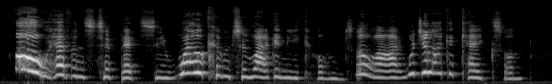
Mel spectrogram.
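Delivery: fake, doting old lady voice. Asked to do it again, welcoming listeners: put-on old lady voice. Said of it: "do that again".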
